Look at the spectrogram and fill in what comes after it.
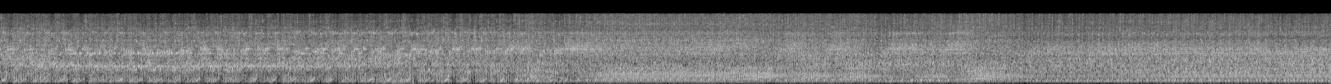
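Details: Freshly rebuilt 6.2L-to-6.5L diesel V8 conversion idling after its first start, about 30 psi oil pressure at idle. Even, rattly clatter with no knocks or misses: normal idle.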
